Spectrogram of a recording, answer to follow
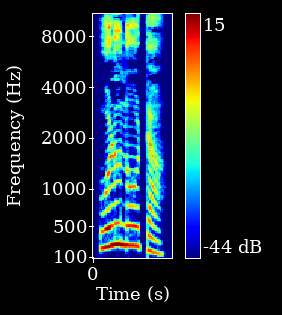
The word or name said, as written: ಒಳನಾಡು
